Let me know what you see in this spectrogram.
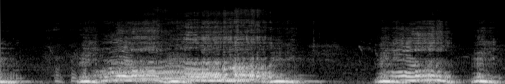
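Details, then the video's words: Roaring lions give a long, heavy roar that fades into a pause, then deep grunting bursts resume in a rough, repeated rhythm. "lions roaring"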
